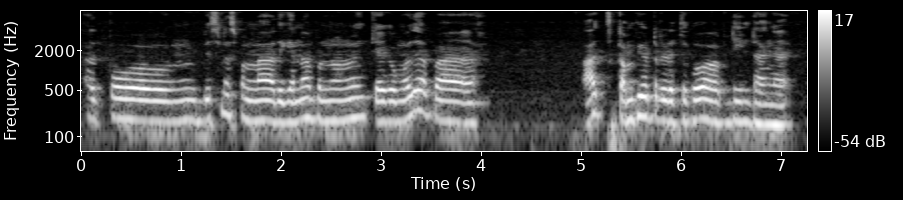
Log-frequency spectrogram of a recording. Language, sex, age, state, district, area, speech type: Tamil, male, 18-30, Tamil Nadu, Namakkal, rural, spontaneous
